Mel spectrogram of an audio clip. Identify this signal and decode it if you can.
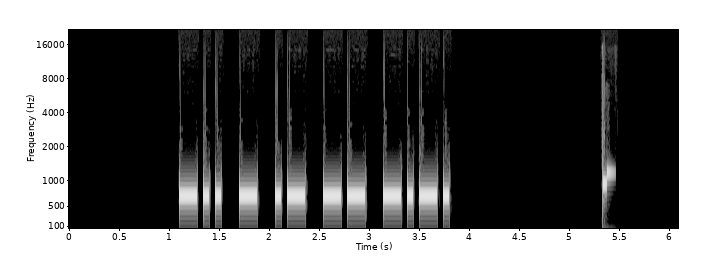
Morse code, heard as a keyed tone, about 20 wpm, 700 Hz. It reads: DTAMC
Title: Code Groups - 5 Letters - 20wpm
